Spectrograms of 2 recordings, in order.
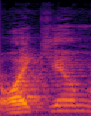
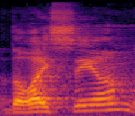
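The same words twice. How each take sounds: First: Lyceum with a k sound, like-EE-um; hard-c pronunciation. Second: Lyceum with an s sound, lie-SEE-um; soft-c pronunciation. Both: Shown as a demonstration. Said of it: "I don't know Greek and Latin words".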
